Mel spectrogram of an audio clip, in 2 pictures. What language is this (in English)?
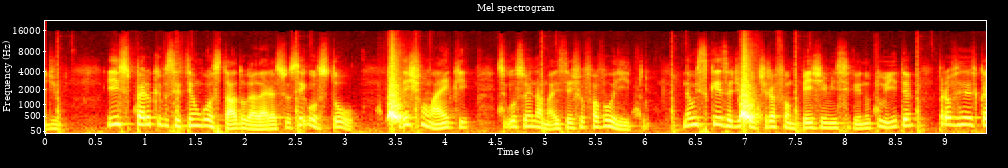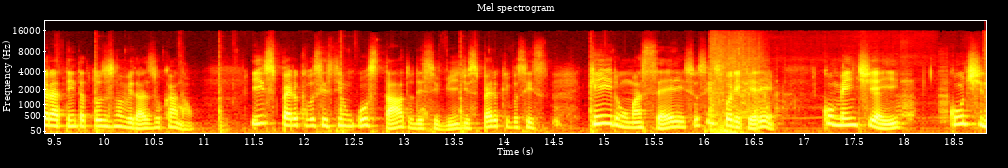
Portuguese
